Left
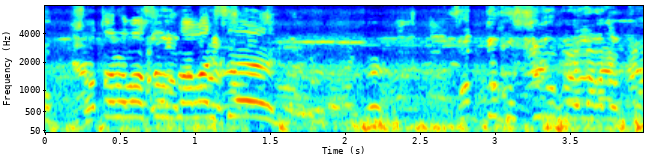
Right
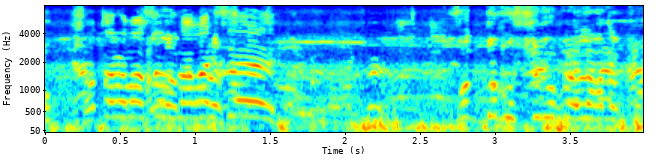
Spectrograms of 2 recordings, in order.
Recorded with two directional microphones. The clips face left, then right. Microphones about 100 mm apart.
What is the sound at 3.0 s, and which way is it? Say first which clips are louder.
Speech: right 2 dB; 30° right (ahead or behind).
